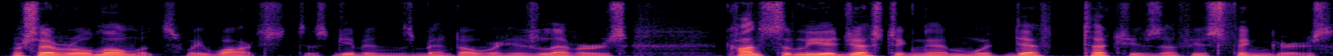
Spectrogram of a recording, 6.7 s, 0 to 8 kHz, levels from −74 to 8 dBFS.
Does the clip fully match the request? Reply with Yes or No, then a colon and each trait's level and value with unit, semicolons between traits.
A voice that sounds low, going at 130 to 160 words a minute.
No: very low, 95 Hz; average, 180 wpm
